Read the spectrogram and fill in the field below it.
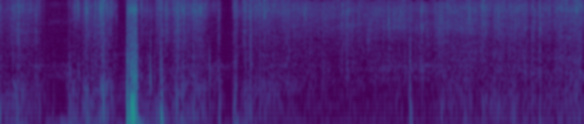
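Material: Plastic.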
